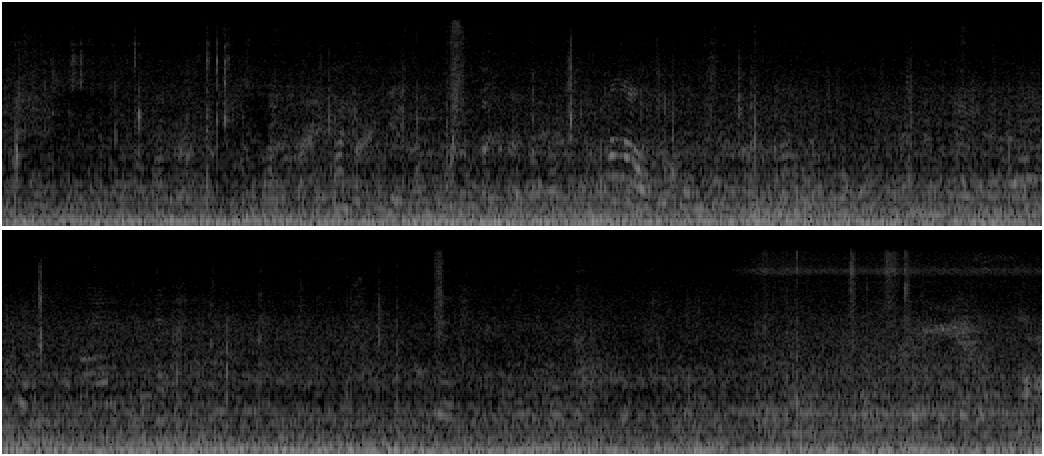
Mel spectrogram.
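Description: A young man talks close to the microphone as he walks.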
